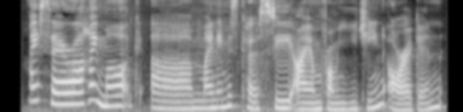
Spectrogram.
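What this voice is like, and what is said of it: Woman with a non-Oregon, non-local accent. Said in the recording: “That's not what an Oregon accent sounds like. ... I don't think ... local. ... at least she's not originally from Oregon.”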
